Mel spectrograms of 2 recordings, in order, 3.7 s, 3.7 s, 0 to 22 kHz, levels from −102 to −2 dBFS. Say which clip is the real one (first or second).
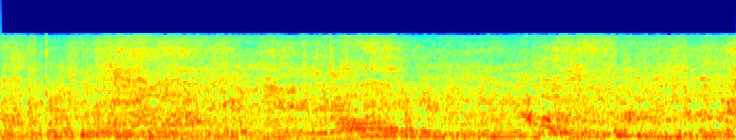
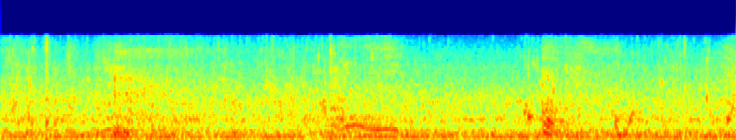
second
